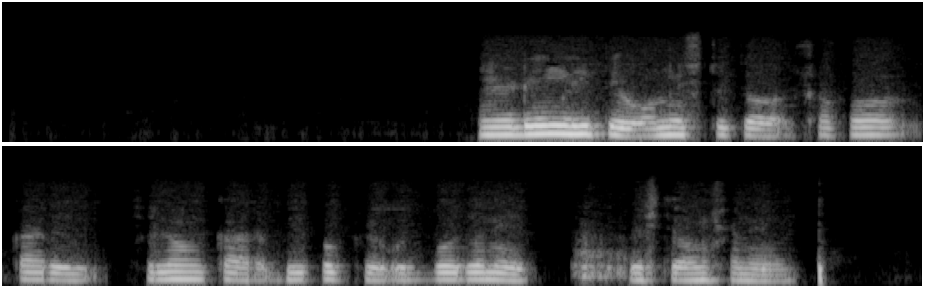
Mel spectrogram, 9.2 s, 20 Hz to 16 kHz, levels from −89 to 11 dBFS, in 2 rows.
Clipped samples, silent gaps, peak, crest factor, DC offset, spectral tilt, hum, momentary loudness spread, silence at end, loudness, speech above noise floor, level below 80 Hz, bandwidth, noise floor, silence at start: under 0.1%; none; -2 dBFS; 18 dB; under 0.1%; -12.5 dB/octave; none; 16 LU; 0.65 s; -18 LUFS; 68 dB; -56 dBFS; 3.5 kHz; -86 dBFS; 2.4 s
